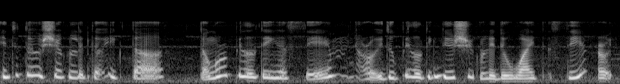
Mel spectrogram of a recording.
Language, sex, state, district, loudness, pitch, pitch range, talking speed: Nagamese, female, Nagaland, Dimapur, -15 LUFS, 335 Hz, 300-370 Hz, 185 wpm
